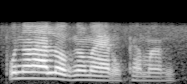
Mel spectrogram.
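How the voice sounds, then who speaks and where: A woman's voice: on the low side, gravelly. A young woman at home filming her toddler, coaxing her with playful, repetitive baby talk. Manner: coaxing, repetitive prompts to a small child. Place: home, in a room with a bed. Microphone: camera's built-in mic. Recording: tinny lo-fi home camera audio with faint noise.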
